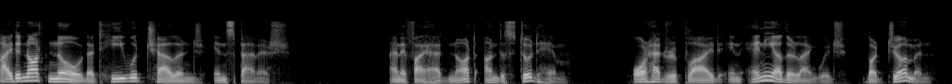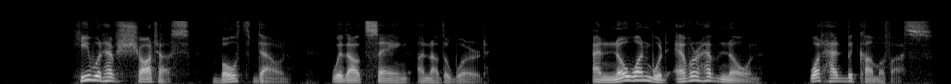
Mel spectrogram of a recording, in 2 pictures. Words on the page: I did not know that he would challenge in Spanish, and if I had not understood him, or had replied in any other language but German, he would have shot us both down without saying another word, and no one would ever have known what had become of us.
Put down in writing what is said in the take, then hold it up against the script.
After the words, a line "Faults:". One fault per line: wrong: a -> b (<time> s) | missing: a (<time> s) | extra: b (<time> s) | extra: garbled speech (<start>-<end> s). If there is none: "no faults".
I did not know that he would challenge in Spanish, and if I had not understood him, or had replied in any other language but German, he would have shot us both down without saying another word, and no one would ever have known what had become of us.
Faults:
no faults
